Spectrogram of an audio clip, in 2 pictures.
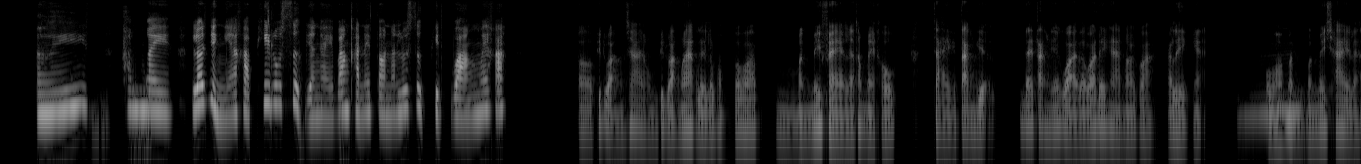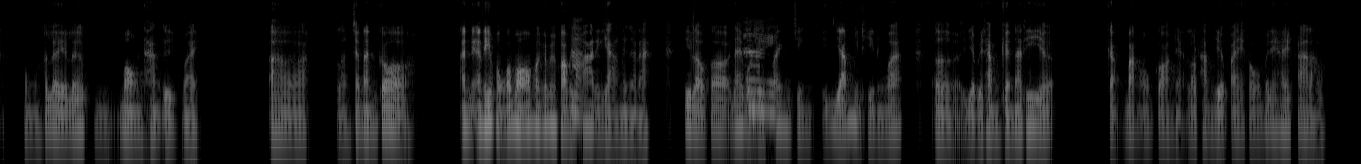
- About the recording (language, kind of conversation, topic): Thai, podcast, เล่าเหตุการณ์ที่คุณได้เรียนรู้จากความผิดพลาดให้ฟังหน่อยได้ไหม?
- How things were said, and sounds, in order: other background noise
